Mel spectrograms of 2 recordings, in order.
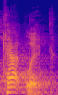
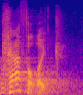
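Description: First: The th is said as t. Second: The th is said as th.

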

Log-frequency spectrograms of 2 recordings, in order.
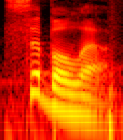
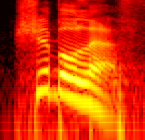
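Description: First: The word begins with an 's' sound. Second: The word begins with an 'sh' sound. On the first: This marks the speaker as an outsider. The speaker calls it wrong. "the Ephraimites pronounced it Sibboleth" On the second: This is the password needed to cross the river. The speaker calls it right. "you had to say what?"

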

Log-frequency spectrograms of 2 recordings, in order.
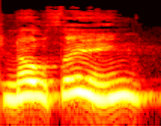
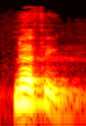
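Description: First: It is said slowly as two words. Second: It is said fast as one word.

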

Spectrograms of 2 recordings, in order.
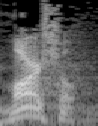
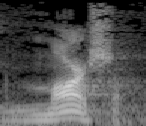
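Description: First: The name is said much more loudly. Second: The name is said fairly softly.

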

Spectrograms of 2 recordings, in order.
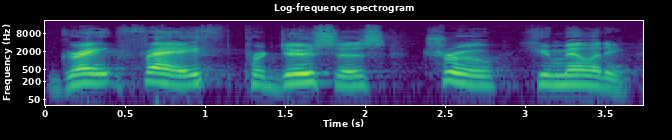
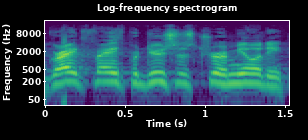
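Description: First: It is said slowly. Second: It is said at normal speed.

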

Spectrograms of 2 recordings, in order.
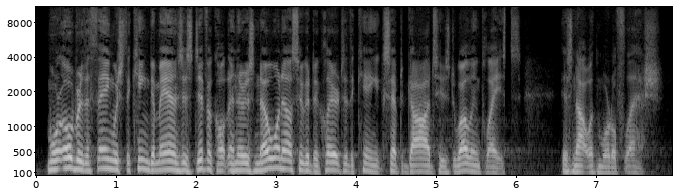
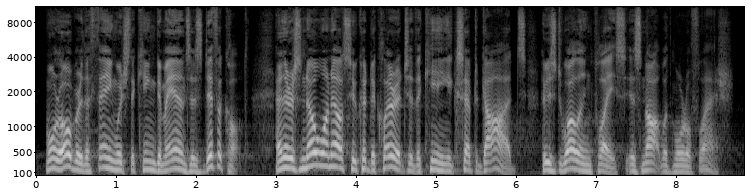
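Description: Both takes have the same delivery.

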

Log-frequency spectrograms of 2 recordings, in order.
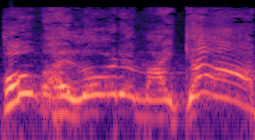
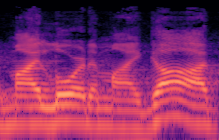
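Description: First: It is said as a shocked exclamation. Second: It is said calmly, as a plain statement.

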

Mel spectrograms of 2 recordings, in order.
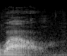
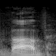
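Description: First: The word begins with a w sound. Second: The word begins with a v sound. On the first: "I was taught by an English speaker, so I pronounce it Wow" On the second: "if you learned Hebrew from a German, V-A-V"

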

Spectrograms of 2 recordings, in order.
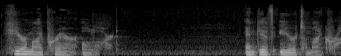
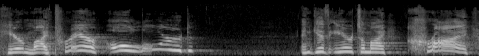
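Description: First: It is said softly and quietly. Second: It is cried out loudly.

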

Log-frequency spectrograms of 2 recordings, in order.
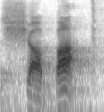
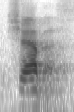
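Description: First: The word ends with a hard t sound. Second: The word ends with a soft s sound. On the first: "with a hard T sound at the end" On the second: "they've softened almost everything"

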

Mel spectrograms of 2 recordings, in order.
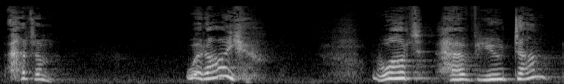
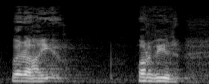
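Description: First: It is said in a tender, grieving tone. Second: It is said in a stern, reproachful tone.

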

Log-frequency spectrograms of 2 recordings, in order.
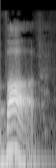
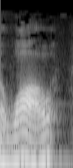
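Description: First: The name begins with a V sound. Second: The name begins with a W sound. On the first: This is how it is said in Israel. The speaker calls it right. "they all pronounce the Vav like a V" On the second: This is how scholars in the speaker's country say it. The speaker calls it wrong. "pronounce it like as a Wav"

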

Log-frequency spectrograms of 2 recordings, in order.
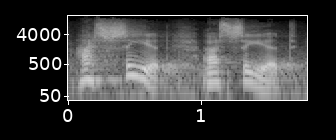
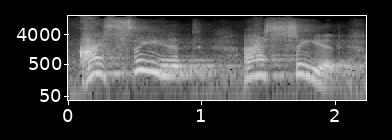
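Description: First: It is said faintly with little energy. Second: It is said loudly with strong energy.

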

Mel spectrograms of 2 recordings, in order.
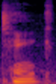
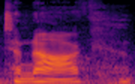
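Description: First: It is one short syllable with an i vowel. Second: It has three syllables ending in a throaty kh. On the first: The speaker calls it wrong. "it's not Tink" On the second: The speaker calls it right. "they say Tanakh"

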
